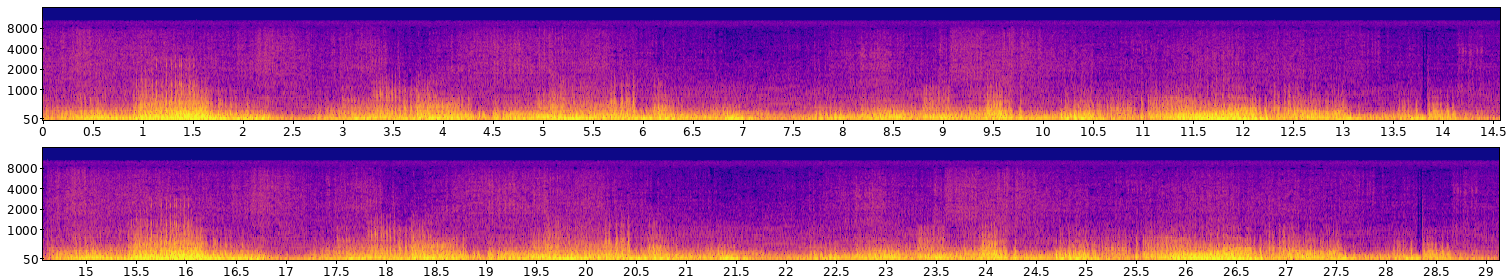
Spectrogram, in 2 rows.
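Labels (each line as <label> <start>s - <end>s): Heavily distorted, muffled helicopter propeller noises repeat with a whipping motion through the air, accompanied by dull, indistinct background sounds. 0.0s - 29.1s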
